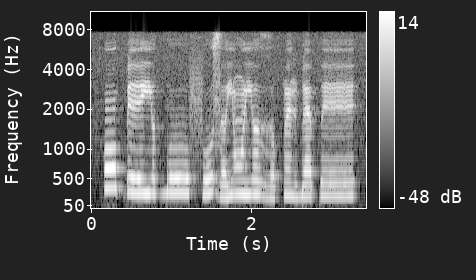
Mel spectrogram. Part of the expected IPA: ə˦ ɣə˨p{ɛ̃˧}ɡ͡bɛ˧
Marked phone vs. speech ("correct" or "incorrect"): correct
